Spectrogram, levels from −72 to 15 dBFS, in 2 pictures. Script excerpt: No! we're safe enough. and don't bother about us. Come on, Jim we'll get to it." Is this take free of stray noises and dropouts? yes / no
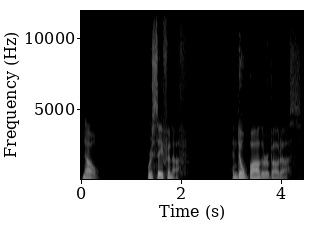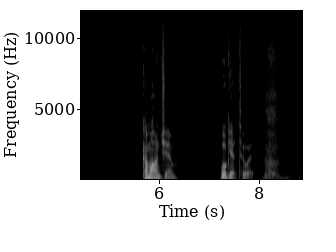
no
